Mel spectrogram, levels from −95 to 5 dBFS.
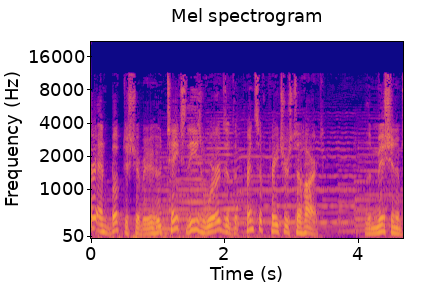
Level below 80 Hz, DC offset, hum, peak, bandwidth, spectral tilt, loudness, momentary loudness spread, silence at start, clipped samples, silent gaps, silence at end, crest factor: -42 dBFS; under 0.1%; none; -8 dBFS; 11.5 kHz; -5.5 dB/octave; -21 LUFS; 10 LU; 0 s; under 0.1%; none; 0 s; 14 dB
